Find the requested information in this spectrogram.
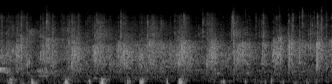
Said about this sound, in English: Can we give our panel a huge round of applause, please?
